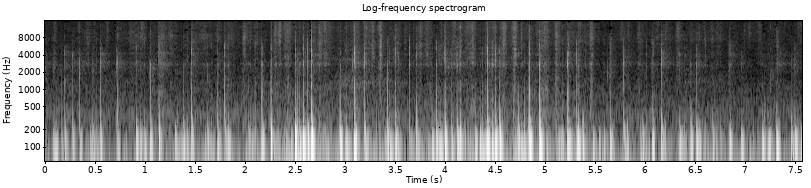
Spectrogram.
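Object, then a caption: Polystyrene foam ball. White-gloved fingertips tap quickly on a large white polystyrene foam ball. The result is a fast, irregular run of soft, dull, low thumps that die away almost instantly, with a few louder taps in the middle.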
